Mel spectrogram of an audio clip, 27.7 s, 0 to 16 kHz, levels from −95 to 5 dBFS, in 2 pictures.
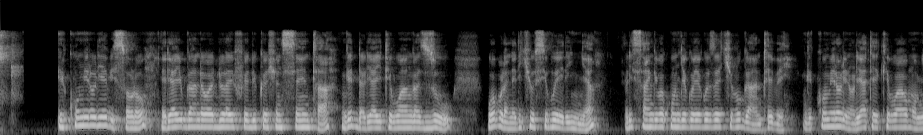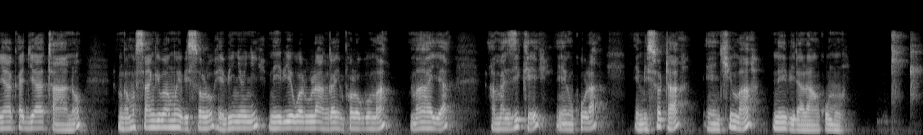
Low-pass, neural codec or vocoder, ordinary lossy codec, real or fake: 7.2 kHz; codec, 16 kHz, 16 kbps, FunCodec, trained on Chinese and English, 50 frames a second; none; fake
